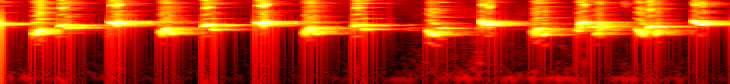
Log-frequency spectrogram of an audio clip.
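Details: Yellow-vented bulbul; song; a model song for other birds to copy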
